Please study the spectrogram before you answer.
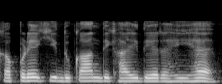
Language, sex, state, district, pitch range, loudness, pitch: Hindi, male, Manipur, Imphal West, 145-160 Hz, -14 LUFS, 150 Hz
